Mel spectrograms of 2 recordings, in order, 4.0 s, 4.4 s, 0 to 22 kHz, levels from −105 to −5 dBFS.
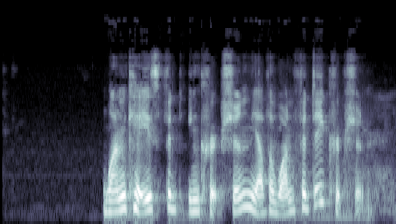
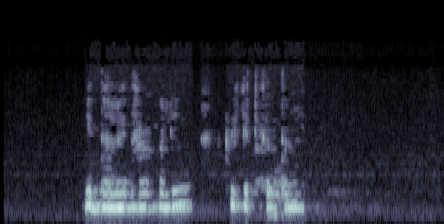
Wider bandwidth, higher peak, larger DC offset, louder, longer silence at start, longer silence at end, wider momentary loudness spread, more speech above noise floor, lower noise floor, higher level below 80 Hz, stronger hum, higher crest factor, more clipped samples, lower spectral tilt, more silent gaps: first, 9.4 kHz vs 7 kHz; first, -2 dBFS vs -18 dBFS; neither; first, -16 LUFS vs -33 LUFS; first, 1.05 s vs 0.85 s; second, 0.35 s vs 1.4 s; about the same, 12 LU vs 11 LU; first, 58 dB vs 47 dB; second, -74 dBFS vs -78 dBFS; first, -60 dBFS vs -78 dBFS; neither; about the same, 16 dB vs 18 dB; neither; second, -5 dB/octave vs -8 dB/octave; neither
